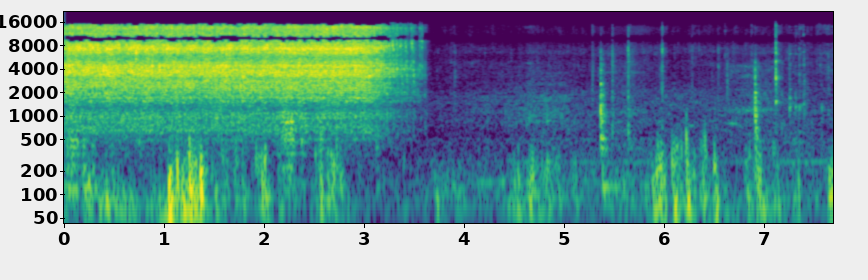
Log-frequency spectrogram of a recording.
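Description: A loud steady rushing hiss cuts off suddenly about three and a half seconds in. It is followed by scattered clicks and knocks of hand tools, such as a ratchet, working on the spark plugs of a Dodge Magnum engine.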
